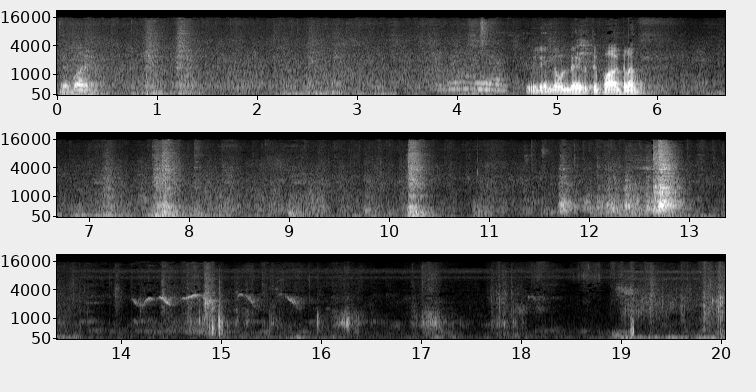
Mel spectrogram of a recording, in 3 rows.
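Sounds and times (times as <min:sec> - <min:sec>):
rustling handling noise: 0:00.0 - 0:20.0
bird chirps: 0:14.0 - 0:16.4.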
